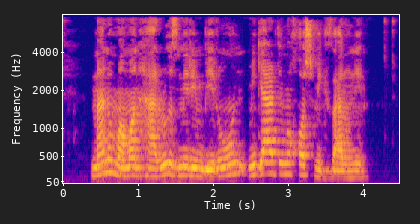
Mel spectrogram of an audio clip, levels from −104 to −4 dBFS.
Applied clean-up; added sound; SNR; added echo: none; none; none; none.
